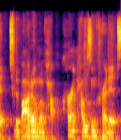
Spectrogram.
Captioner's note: none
